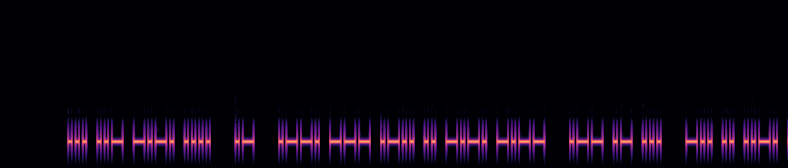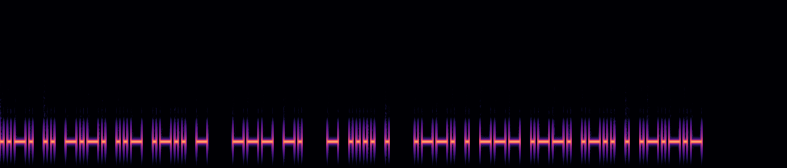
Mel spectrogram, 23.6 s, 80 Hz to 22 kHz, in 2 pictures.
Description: Morse code, heard as a keyed tone, about 22 wpm, 700 Hz. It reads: SUCH A POLICY WAS DIFFICULT ON THE PEOPLE.
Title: Sentences from Top 1000 Words - Review Part 5 - 22wpm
